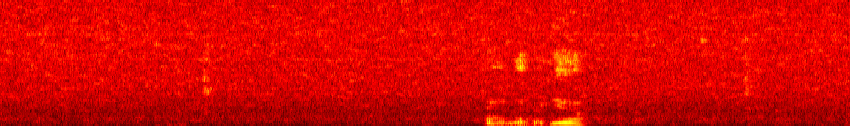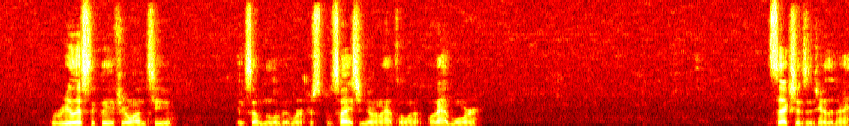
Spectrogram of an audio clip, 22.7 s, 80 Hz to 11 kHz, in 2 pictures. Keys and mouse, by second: 0.4-1.6 right drag, 1.6-4.0 drag, 4.3 g, 9.0-10.3 drag, 10.8 g, 13.6 click, 15.3-18.4 drag, 17.1 g, 19.0 click, 21.7 a, 22.0 c.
